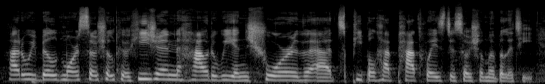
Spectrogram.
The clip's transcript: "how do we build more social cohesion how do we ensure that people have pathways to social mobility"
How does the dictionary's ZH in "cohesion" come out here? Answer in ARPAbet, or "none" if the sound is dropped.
ZH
